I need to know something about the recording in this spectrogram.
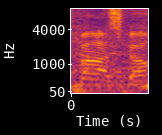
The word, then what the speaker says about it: Bosko: Bosko.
